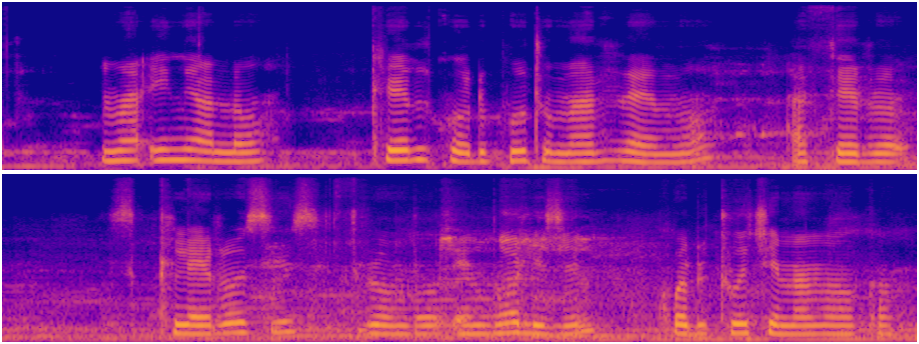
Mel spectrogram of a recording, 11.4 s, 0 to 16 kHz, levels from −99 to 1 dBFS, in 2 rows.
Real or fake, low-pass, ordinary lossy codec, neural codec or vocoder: fake; 14.4 kHz; AAC, 96 kbps; codec, 32 kHz, 1.9 kbps, SNAC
